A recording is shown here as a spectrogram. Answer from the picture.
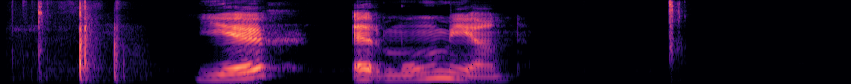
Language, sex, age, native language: Icelandic, female, 50-59, Icelandic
